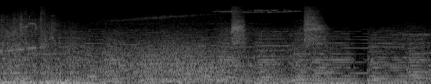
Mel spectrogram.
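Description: Cartoon action soundtrack: background music under mechanical vehicle and robot sound effects, with a thin rising whine in the first half and short bursts near the end.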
